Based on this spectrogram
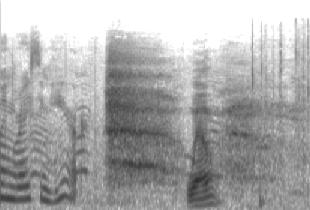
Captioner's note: sighs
